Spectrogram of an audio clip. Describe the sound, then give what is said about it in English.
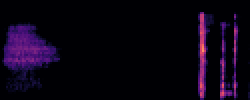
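A sharp in-breath, then a moment of silence before three quick, harsh coughs in close succession, with no talking, from a person who has a bit of a cold. “sorry i have a bit of a cold um, so if I start coughing and spluttering through this, and because this podcast is living imperfectly, it's rough and ready, no editing in this.”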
